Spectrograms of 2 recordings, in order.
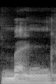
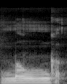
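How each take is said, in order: First: The vowel sounds like the one in 'bed'. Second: The vowel sounds like the one in 'bun'. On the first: The speaker calls it right. "That's Meng" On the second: The speaker calls it wrong. "not Mung ... Mung of course is a bean"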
